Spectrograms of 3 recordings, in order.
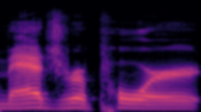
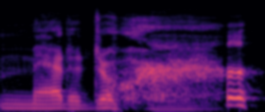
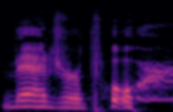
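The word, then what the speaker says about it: Madripoor: picked it up in madraport not matador Matador is the bull fighter in Spain what did I say you said Matador it's mad Rapport oh metapore that's why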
